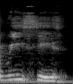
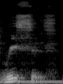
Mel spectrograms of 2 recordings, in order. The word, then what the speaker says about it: Reese's: So anybody saying, I would like a Ree-sees, correct them. Say, excuse me, it's Reese's.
